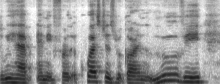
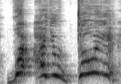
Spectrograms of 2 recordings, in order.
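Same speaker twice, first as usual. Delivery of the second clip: shocked annoyed squeal. Retold or imitated. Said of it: "I was so annoyed".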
